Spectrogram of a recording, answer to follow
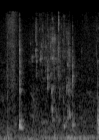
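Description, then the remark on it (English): A short, quiet splash of a pink drink poured into a cup, a soft trickling with a few drips, with faint background murmur. “Pour me just a little.”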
